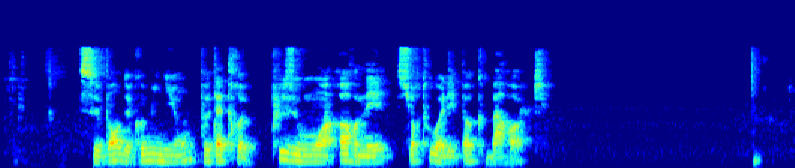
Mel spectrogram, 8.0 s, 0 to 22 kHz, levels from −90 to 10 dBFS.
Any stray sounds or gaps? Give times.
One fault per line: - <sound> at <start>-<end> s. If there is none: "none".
none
